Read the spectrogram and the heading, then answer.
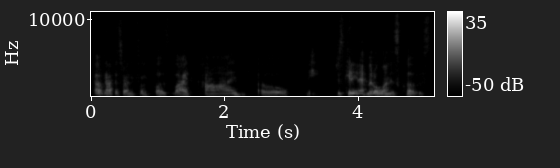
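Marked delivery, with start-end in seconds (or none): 1.3-3.4 Lied, con, o, me said apart; syllable by syllable. Shown as a demonstration. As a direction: break Economy into beats.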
